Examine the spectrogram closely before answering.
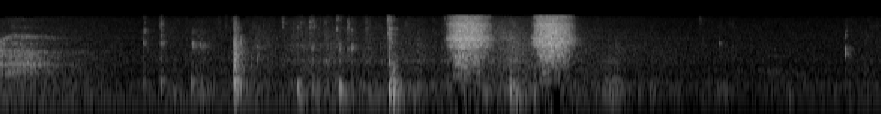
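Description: Two short, loud breathy puffs close to the microphone, a bit under a second apart, from the person recording. Small mouth clicks come before them.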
